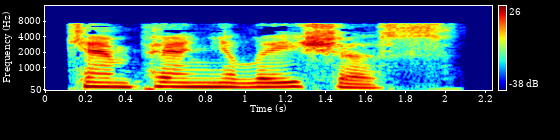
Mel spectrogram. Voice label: "campanulaceous", English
